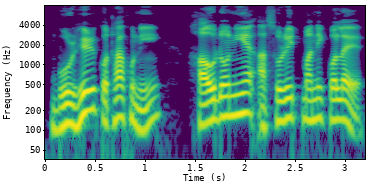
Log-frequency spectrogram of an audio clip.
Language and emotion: Assamese, neutral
